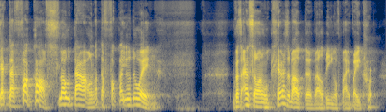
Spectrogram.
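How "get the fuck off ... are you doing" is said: loud, put-on shouting. Speaker retelling yelling at a bicycle rider rushing through the alley, retelling a yell. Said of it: "I started to yell at them".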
